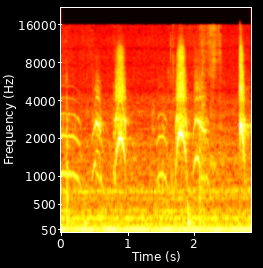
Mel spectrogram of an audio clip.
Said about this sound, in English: And then I bought him a goose call too. Oh my god, that looks like a bong.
